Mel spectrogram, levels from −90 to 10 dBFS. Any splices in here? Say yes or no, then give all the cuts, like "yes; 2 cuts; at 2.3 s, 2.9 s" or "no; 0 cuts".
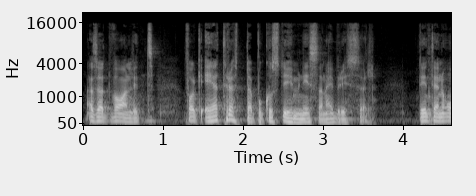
no; 0 cuts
